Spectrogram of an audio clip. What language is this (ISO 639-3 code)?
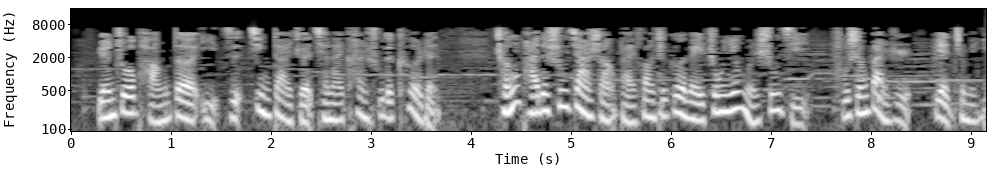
zho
